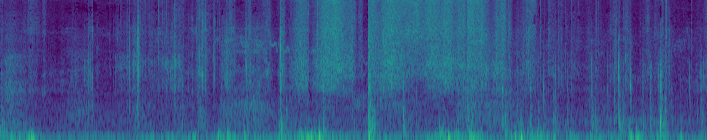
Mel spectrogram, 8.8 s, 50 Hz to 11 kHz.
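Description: A Hultafors carpenter's axe edge is worked with a 400 grit sanding pad, making a continuous close, scratchy rubbing that rises and falls in repeated strokes.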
